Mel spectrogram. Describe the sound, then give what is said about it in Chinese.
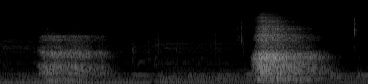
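Deep breathing: two separate breathy rushes of air with no talk, the second louder and longer than the first. “深呼吸”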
